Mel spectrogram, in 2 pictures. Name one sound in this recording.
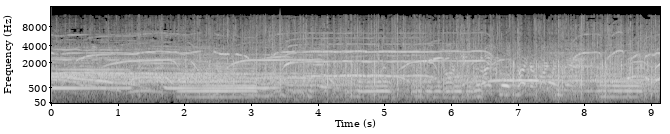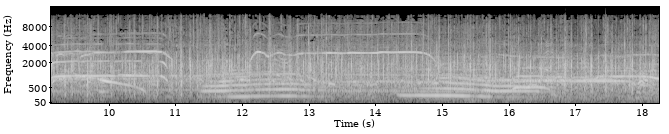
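A marching band plays brass and drums outdoors.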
